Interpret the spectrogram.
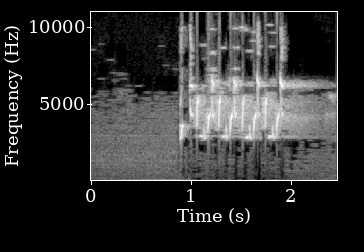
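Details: European goldfinch from Settat in Morocco, a celebrated chain-style singer: about one second of tinkling, rapidly repeated high notes with a faint low hum underneath before the phrase starts.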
